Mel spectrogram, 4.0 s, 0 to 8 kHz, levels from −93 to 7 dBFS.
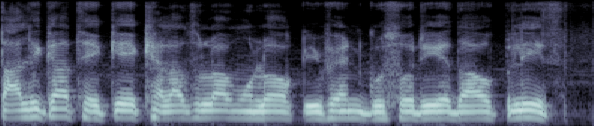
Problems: none marked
